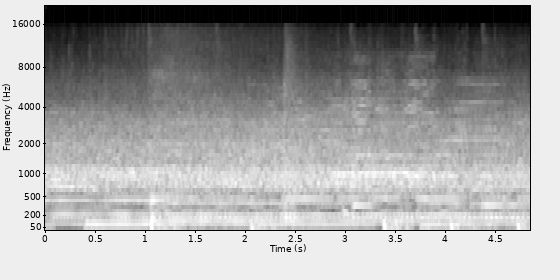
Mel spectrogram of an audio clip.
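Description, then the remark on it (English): A crowd of fans in an arena applauds and cheers in a steady, continuous roar of clapping and shouts, holding an even loudness for about five seconds, with a low sustained hum underneath. “… cries as fans applaud and blow her kisses.”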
